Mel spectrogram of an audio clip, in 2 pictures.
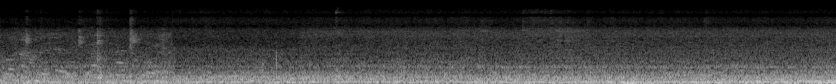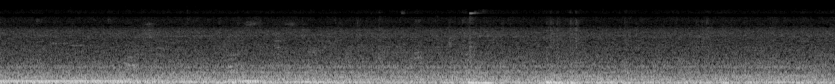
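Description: Interior of a New Flyer XDE40 diesel-electric hybrid bus under way: steady low drivetrain rumble and road noise. A steady low tone comes in for a few seconds about halfway through, and there are a couple of short thumps near the end.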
